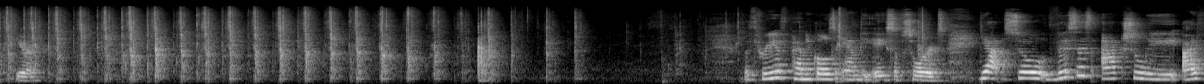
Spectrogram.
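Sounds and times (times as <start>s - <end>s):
cards being shuffled: 0.0s - 7.0s.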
